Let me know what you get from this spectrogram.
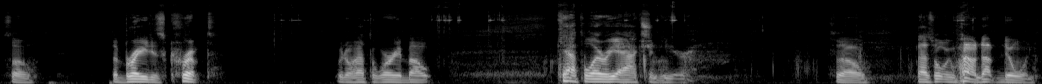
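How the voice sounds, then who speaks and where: A man's voice: lowish voice, takes it slowly, long pauses. A man talking casually and informally in a folksy way, explaining things as he goes. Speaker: homesteader and amateur radio operator vlogging.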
